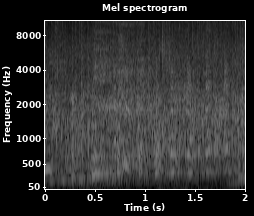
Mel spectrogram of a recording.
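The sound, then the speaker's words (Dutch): Brief applause from an audience, a dense, steady patter of clapping lasting about two seconds at moderate loudness, with no voices over it. “Krijg ik nou weer applaus?”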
